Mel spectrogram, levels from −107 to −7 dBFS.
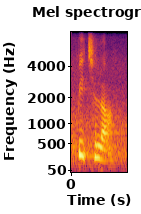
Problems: background sounds at intervals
